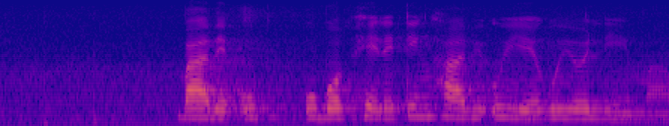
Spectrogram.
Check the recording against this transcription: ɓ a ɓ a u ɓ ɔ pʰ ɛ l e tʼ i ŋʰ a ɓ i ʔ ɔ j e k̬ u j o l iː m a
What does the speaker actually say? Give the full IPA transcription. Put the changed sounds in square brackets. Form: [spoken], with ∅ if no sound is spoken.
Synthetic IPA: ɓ a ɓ [ɛ] u ɓ ɔ pʰ ɛ l [ɛ] tʼ i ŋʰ a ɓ i ʔ [u] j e k̬ u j o l iː m a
